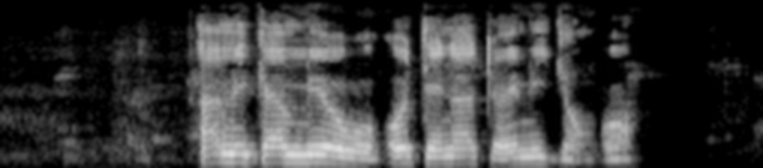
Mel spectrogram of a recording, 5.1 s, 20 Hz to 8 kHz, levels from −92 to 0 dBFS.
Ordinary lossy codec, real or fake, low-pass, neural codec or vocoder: MP3, 64 kbps; real; 7.2 kHz; none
